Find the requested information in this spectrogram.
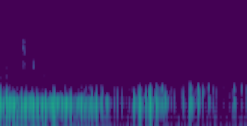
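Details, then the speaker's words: Adult notes their hungry stomach is gurgling: low bubbling gurgles in a long continuous stretch, then shorter irregular bursts, ordinary hunger borborygmi in a quiet room. "sais pas si vous entendez j'ai j'ai mon ventre qui gargouille j'ai faim"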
